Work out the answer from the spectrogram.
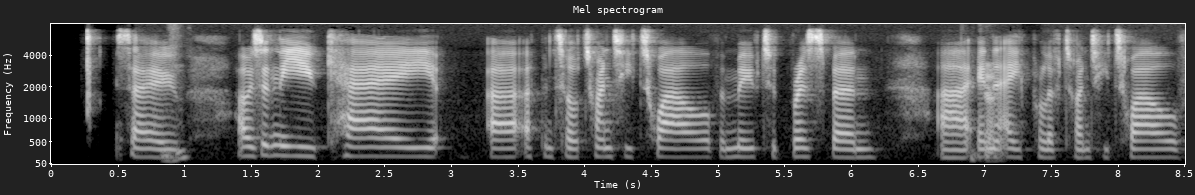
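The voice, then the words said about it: British-sounding accent. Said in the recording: “as you can hear from my accent, quite a large proportion of that was in the UK”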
